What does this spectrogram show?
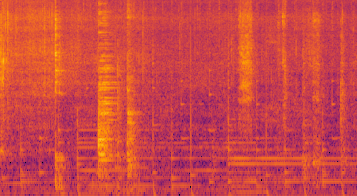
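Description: A wooden spoon stirring watery tamarind curry in a clay pot, with two louder scraping strokes about a second and a half and nearly four seconds in.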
